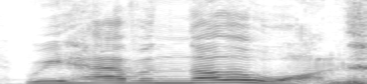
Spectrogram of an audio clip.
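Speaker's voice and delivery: high, loud disbelieving cry; finding yet another beheading entry, an excited loud cry; incredulous exclamation. Real, not acted. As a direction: shout it in amused disbelief. Another decapitation SCP found.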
